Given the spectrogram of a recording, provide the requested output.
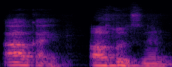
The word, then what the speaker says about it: ARCV: 富士バイクのトラックアーカイブこれねなんか書き方がね arcv って書いてますね arcv で書いてアーカイブ読み方がちょっと珍しいアーカイブで言ったらね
